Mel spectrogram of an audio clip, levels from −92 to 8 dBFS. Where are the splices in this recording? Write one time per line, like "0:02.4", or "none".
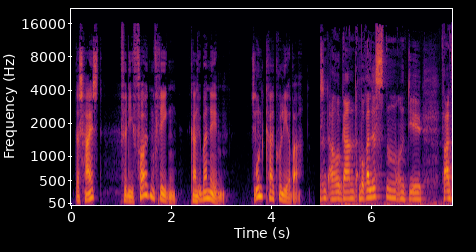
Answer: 0:01.0
0:01.7
0:02.5
0:03.7
0:05.0
0:05.7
